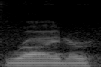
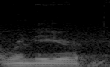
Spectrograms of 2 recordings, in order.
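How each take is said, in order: First: The name is said like 'Reiner'. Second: The name is said like 'Rainier'. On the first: The speaker calls it right. "but it's Reiner" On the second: The speaker calls it wrong. "I always want to call it Rainier"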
